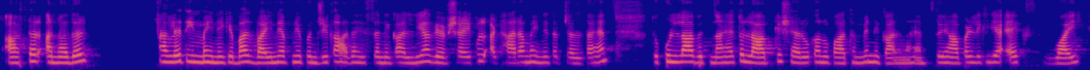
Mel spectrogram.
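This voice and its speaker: A woman's voice: fairly high pitch, level tone, a little fast. A woman teaching maths, solving exam questions step by step, asking and answering her own questions and reading each question out in English before explaining in Hindi. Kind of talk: exam solution walkthrough. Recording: dull lo-fi audio.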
